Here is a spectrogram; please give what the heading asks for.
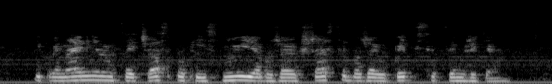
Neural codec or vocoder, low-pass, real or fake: none; 7.2 kHz; real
